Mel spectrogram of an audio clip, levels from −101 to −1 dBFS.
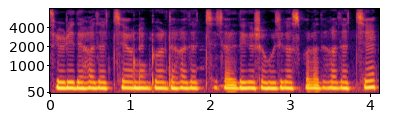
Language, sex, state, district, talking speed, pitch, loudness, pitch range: Bengali, female, Assam, Hailakandi, 175 wpm, 205 Hz, -13 LUFS, 205-210 Hz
